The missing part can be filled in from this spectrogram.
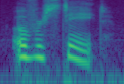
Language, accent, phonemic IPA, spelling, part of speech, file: English, US, /ˌoʊ.vɚˈsteɪt/, overstate, verb, En-us-overstate.ogg
- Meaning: 1. To state or claim too much 2. To exaggerate; to state or claim to a greater degree than reality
